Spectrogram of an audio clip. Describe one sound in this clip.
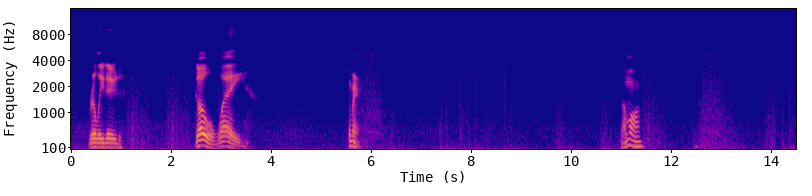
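Large wings beat with heavy flaps.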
